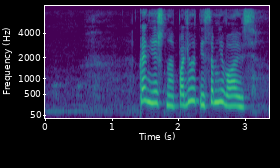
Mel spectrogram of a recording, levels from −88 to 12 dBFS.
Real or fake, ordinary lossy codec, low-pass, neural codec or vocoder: fake; none; 7.2 kHz; codec, 16 kHz, 8 kbps, FreqCodec, larger model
